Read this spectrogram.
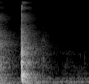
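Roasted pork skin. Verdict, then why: Crisp. A single sharp knock on the crisp roasted pork-skin "cushion" of a lechona, removed from its tray after 5 hours in the oven at 300 degrees. The hard, hollow tap decays quickly and shows the skin is crisp and the lechona is ready. Without this sound it would need another half hour at 400 degrees.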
